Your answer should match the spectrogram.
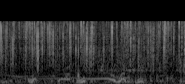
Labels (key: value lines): label: biophony, cascading saw
recorder: SoundTrap 600 or HydroMoth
